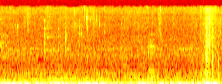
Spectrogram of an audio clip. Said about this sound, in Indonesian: hari ini record di dalam mobil kita sedang berkendara jadi banyak suara-suara noise mungkin ya itu tidak masalah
